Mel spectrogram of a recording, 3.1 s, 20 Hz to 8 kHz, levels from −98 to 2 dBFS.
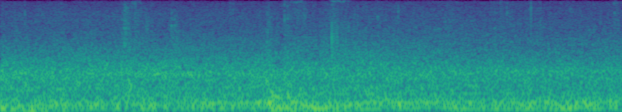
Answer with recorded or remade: recorded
